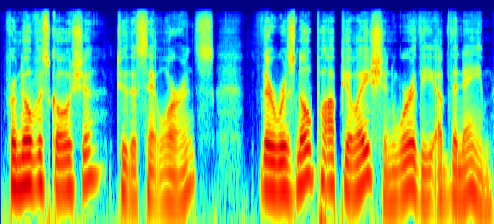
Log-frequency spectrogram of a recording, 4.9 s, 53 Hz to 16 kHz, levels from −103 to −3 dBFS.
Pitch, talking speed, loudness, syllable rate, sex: 125 Hz, 180 wpm, -19 LUFS, 5.6 syllables/s, male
